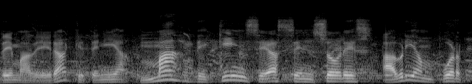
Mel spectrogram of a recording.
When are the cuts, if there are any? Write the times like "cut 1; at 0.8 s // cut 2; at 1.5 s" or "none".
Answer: cut 1; at 1.3 s // cut 2; at 3.7 s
